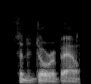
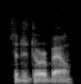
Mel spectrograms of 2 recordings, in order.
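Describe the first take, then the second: No difference in how they are said.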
